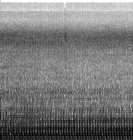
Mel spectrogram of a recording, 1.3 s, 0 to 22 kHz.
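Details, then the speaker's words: 2005 Kawasaki KX250F single-cylinder four-stroke after carb retune (needle dropped, main jet raised, richer top end), started on choke with one kick, warming up: quick, even firing beat, steady pitch, no misses or rattles; healthy idle. "so we'll let her warm up real quick and then we'll ride her around the yard"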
